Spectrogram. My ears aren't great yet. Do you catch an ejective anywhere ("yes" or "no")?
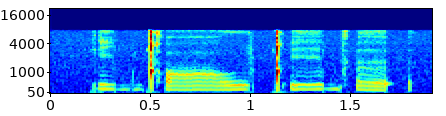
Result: yes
